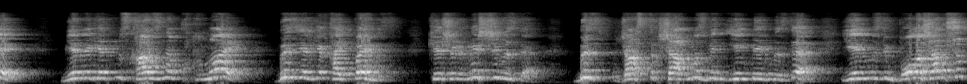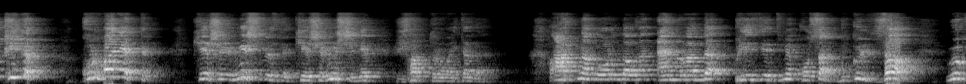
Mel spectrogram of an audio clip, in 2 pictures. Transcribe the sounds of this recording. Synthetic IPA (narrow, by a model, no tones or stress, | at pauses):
j | me̞mle̞kʲe̞t̪ɪmɪzqʰɑɾəzənɑɴqʰʊ̥t̪əlˠmɑjbɪze̞lɡʲe̞qʰɑjt̪̚pɑjməz | kʲʰe̞ʃɪɾɪŋɪzʃɪbɪzd̪ɪ | bɪzʒɑst̪əqʃɑʁəməzbe̞ne̞mbe̞ɡʲɪmɪzd̪ɪje̞lɪmɪzd̪ɪŋbo̞lˠɑʃɑʁʏʃɪɴqʰijd̪əq | qʰʊɾbɑne̞t̪ːɪk̚ | kʲʰe̞ʃɪɾɪŋɪʃbɪzd̪ɪkʲʰe̞ʃɪɾɪŋɪzʃɪd̪e̞p̚ʒəlˠɑp̚t̪ʰʊɾəpɑjt̪ɑd̪ə̰ | ɑɾt̪ənɑnwo̞ɾənd̪ɑlˠʁɑnænəʁɑnd̪əpɾʲezijd̪e̞nt̪ɪme̞ɴqʰo̞sɑp̚bʏkʲɪlzɑlˠwɵ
